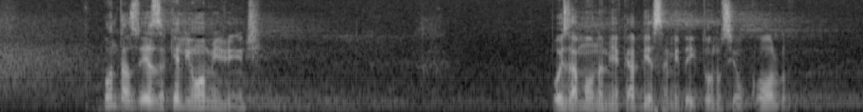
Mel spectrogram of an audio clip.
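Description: A man speaks with feeling into a microphone.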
